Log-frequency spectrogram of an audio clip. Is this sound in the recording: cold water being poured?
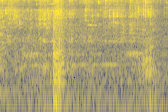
yes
